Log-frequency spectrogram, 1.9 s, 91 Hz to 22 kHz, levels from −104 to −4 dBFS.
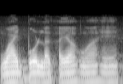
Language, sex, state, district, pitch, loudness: Hindi, male, Arunachal Pradesh, Lower Dibang Valley, 100 Hz, -18 LUFS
